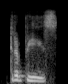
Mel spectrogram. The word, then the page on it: trapeze: Indian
